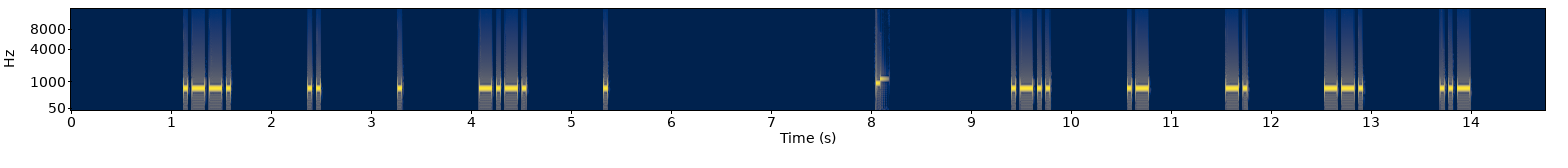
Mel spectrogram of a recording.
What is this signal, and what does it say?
Morse code, heard as a keyed tone, about 28 wpm, spaced as for 10 wpm, 700 Hz. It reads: PIECE LANGU
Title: 6x Character Spacing - Top 500 Words - 28wpm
